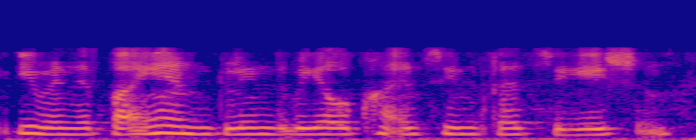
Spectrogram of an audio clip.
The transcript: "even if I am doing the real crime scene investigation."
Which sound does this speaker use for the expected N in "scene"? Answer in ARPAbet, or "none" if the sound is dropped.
none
